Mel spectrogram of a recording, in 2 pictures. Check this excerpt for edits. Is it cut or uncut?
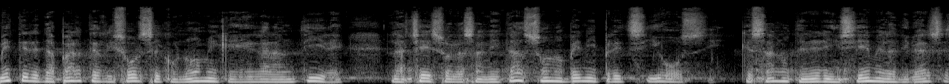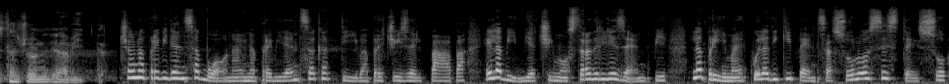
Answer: uncut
